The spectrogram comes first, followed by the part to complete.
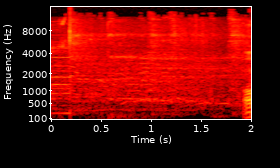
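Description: Faint ambience of an indoor basketball game between plays: a low, steady murmur of the court and the sparse crowd in the hall.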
